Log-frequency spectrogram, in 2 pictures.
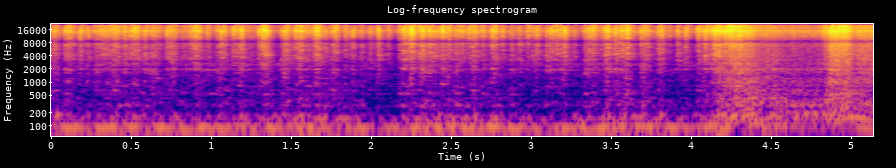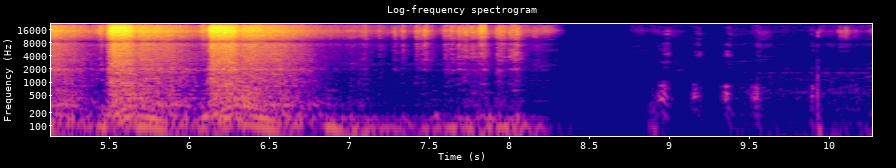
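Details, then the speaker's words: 1963 GMC farm truck with a replacement motor, being resurrected: loud, deep V8-style idle with strong rev blips that climb and settle cleanly, then the engine cuts off; healthy, possibly mildly cammed. "Sounds good. Holy Sounds pissed shit. off. Fucking responsible. Sound like it's cammed a little there almost."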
